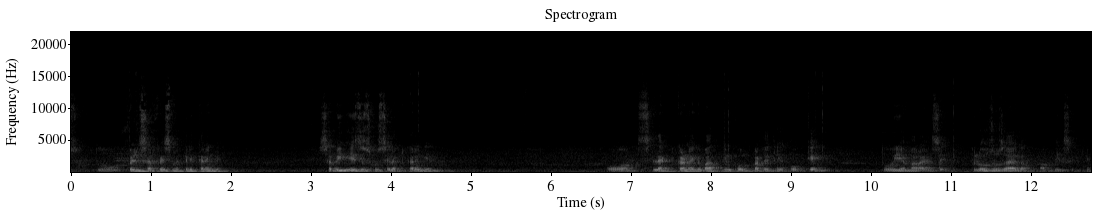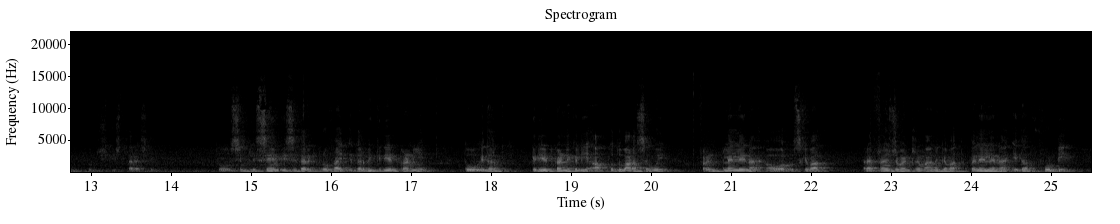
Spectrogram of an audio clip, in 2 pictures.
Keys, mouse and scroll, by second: 0.3 Escape, 1.7-4.0 scroll down 1, 10.1 scroll up 1, 11.1 middle click, 13.4-14.6 scroll up 1, 14.6 middle click.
